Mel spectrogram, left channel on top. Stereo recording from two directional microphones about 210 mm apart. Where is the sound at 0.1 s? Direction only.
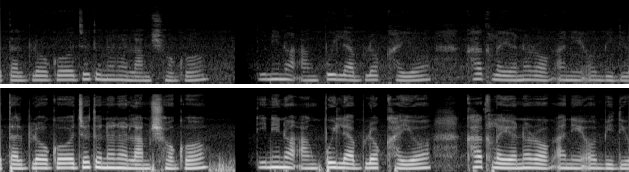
50° right (ahead or behind).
